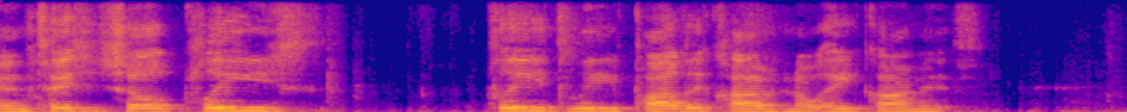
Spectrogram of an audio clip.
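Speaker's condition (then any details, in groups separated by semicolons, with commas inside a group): Cerebral palsy; present from birth, affects walking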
